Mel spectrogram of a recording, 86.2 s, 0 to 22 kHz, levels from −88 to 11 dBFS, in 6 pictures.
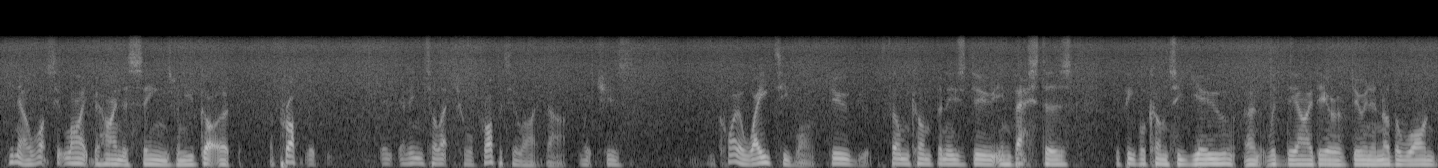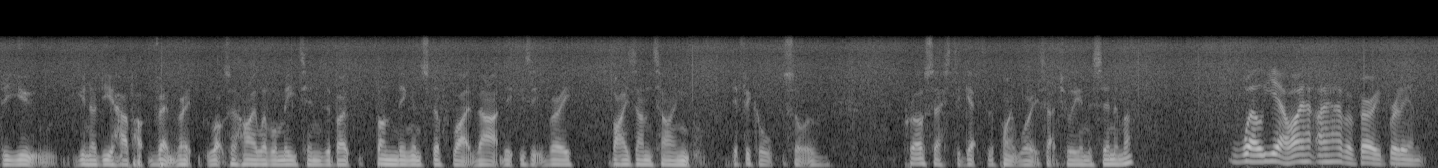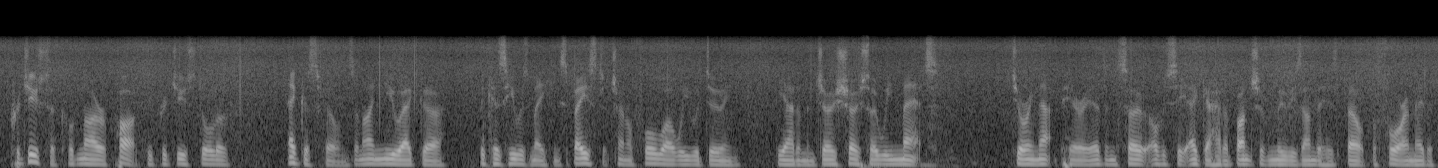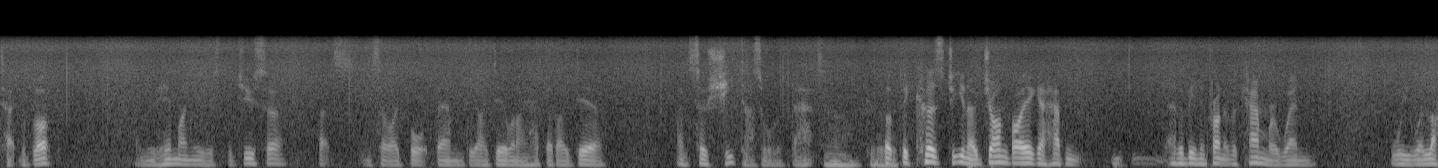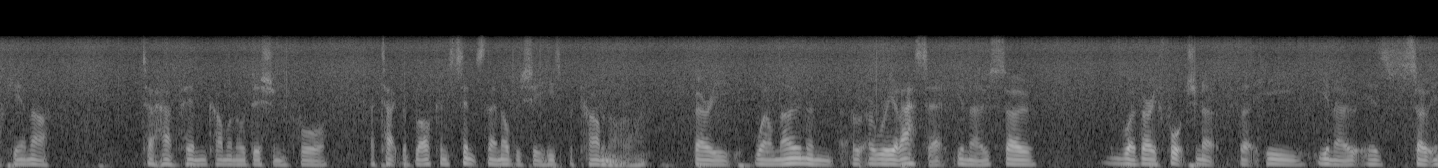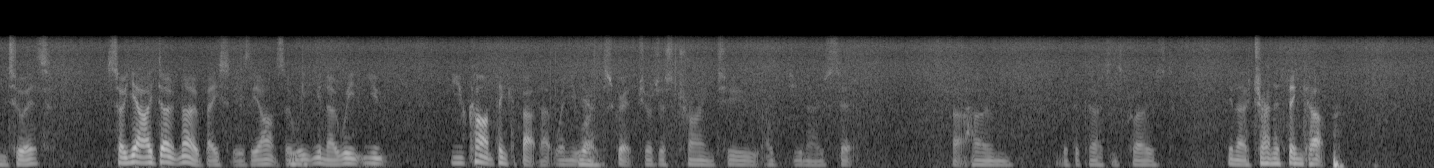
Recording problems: high frequencies cut off; noticeable; nothing above 8 kHz
hiss; loud; throughout; 9 dB below the speech
crackle, like an old record; faint; 25 dB below the speech

